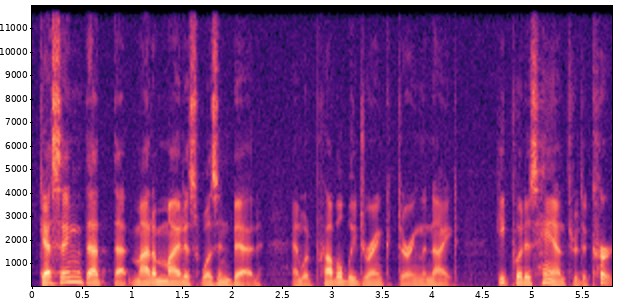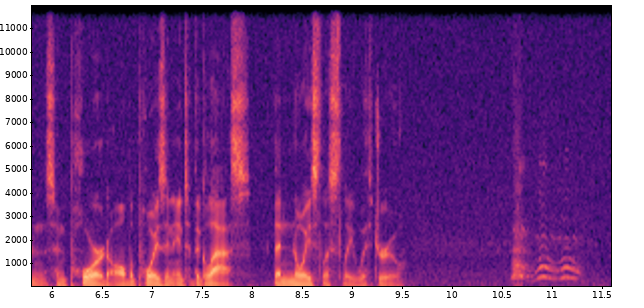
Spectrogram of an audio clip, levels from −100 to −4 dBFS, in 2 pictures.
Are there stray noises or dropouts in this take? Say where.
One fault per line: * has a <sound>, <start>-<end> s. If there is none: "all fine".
* has a bark, 10.6-11.3 s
